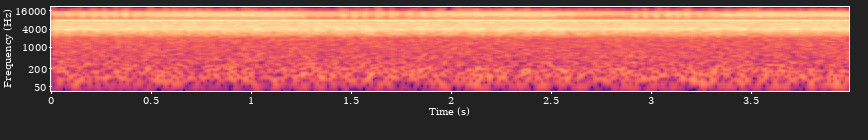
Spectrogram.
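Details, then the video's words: Around a country pond, insects make an unbroken high hissing buzz with a steady piercing tone and fine rhythmic pulses at the top, holding even throughout with nothing else distinct. "Country Pond Insect Sound Effects"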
